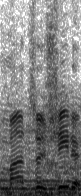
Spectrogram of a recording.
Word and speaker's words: Matsushita: you pronounce his name now they change it about every six months they say the pronunciation is now matsushita apparently not enough of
